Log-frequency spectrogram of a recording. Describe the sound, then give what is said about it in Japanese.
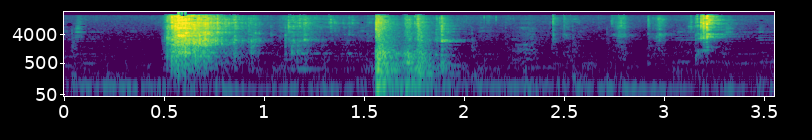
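A passion fruit cocktail is poured from a shaker into a glass already holding ice: two sharp bursts of ice clinking and rattling against glass, then a lighter clink, with no voices. “これをですね、あらかじめ氷を入れたグラスに注ぎまして”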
